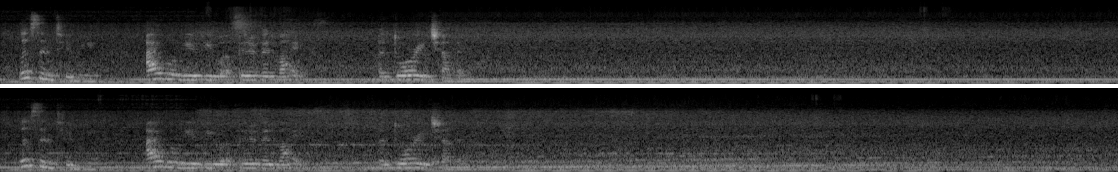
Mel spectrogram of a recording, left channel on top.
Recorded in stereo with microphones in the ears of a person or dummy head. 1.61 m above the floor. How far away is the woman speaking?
About 1.5 m.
